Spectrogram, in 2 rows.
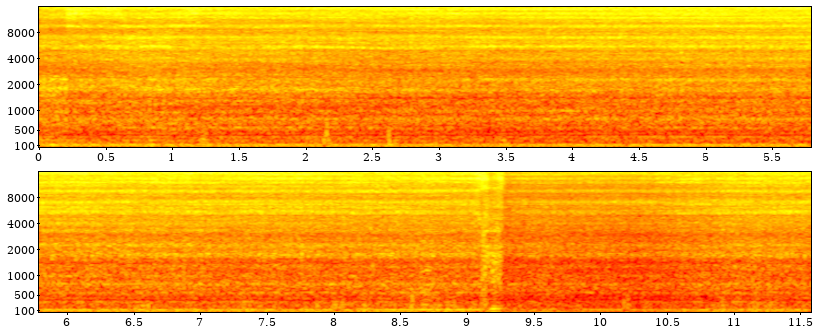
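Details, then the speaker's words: Ford Galaxie 500 revival running on a temporary fuel setup, in forward gear: a steady, even idle that sits slightly fast with no knocks or misses. The idle needs turning down a little. "stand to be idled down just a little bit. We'll do that."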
